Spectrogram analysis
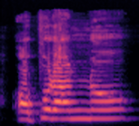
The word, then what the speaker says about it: অপরাহ্ন: অপরাহ্ন কি হয়েছে, আগে নটা এসছে, পরে হ গিয়েছে।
